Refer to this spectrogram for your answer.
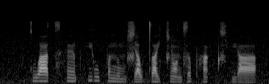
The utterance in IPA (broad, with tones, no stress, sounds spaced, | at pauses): t̪ w a˧ t͡sʰ ẽ˧ pʰ j u˥˧ p ə˥˧ n u˨˩ m ɕ a˨˩ w t̪ a˧ j t͡ɕ ɔ̃˨˩ d͡z ə˥˧ pʰ ã˨ k̚ t͡ɕʰ j a˨˩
